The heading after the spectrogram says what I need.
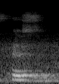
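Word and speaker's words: pestle: pessim e S l e but it is pronounced as pessle e h s l is so this is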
